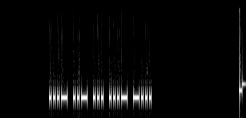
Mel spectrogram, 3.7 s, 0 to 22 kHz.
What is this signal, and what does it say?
Morse code, heard as a keyed tone, about 40 wpm, 700 Hz. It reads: VUSVB
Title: Five Challenging Letter-Number Combinations 40wpm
